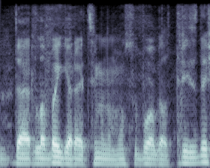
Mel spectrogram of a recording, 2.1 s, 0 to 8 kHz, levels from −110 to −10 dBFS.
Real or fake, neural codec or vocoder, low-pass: fake; codec, 16 kHz, 16 kbps, FreqCodec, smaller model; 7.2 kHz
